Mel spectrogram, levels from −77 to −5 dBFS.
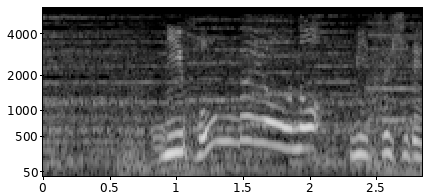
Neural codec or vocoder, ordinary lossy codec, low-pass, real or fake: none; none; 5.4 kHz; real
